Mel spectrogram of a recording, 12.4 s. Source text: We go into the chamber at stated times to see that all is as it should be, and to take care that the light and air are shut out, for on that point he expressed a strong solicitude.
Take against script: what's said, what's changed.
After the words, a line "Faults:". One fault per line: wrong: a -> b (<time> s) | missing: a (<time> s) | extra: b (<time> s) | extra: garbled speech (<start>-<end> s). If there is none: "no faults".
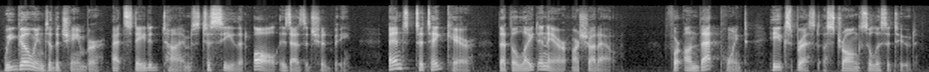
We go into the chamber at stated times to see that all is as it should be, and to take care that the light and air are shut out, for on that point he expressed a strong solicitude.
Faults:
no faults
